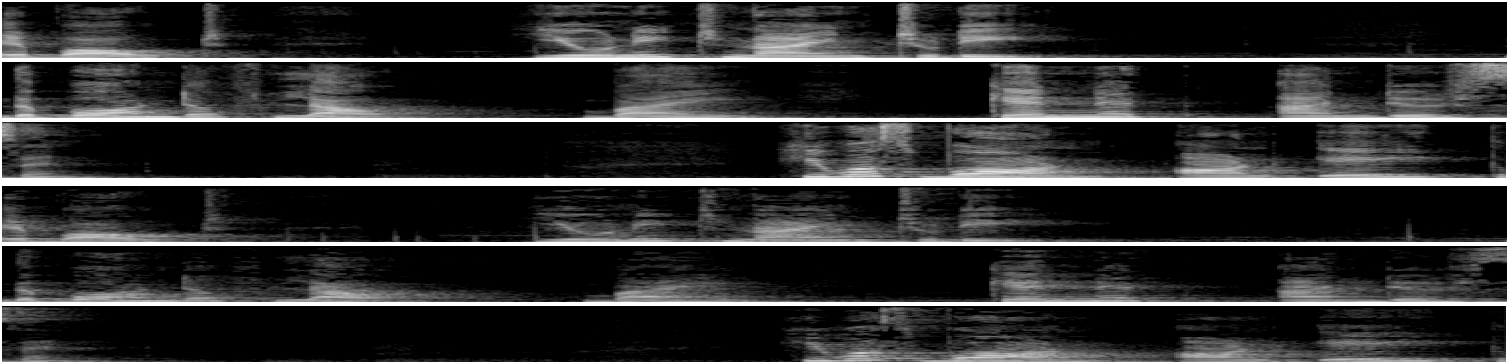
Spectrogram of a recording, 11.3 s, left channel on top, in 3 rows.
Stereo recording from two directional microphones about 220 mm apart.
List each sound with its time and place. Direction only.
0.0 s a woman's voice: 40° left (ahead or behind)
3.8 s a woman's voice: 55° left (ahead or behind)
9.5 s a woman's voice: 55° left (ahead or behind)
